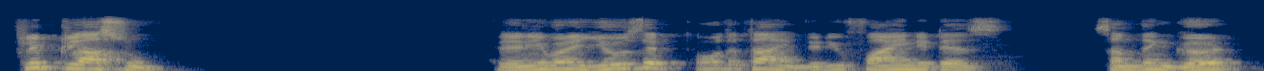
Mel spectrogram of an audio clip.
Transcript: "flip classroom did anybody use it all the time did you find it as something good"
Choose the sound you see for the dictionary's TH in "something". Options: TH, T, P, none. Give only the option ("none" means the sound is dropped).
T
